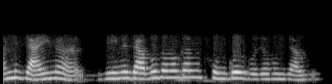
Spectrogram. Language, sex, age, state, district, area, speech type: Bengali, female, 18-30, West Bengal, Bankura, urban, conversation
